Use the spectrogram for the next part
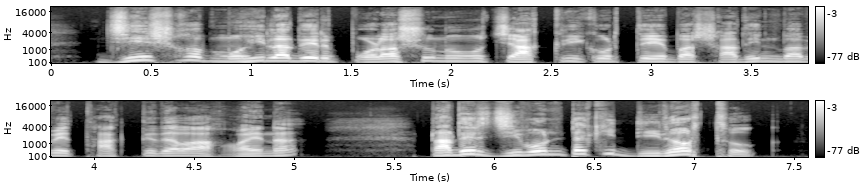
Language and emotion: Bengali, sad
